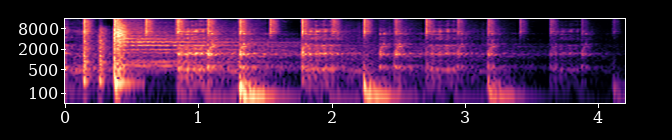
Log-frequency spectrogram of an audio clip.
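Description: A rapid series of loud, deep burps, roughly one a second, over background music.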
